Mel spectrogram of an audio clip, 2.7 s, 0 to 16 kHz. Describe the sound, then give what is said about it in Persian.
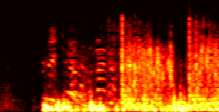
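Gunfire exchange on the Iran–Afghanistan border between Taliban forces and Iranian border guards in Nimruz province: after a moment of near silence, loud gunfire breaks out, a dense, sustained barrage of overlapping shots, with a few sharper cracks punching through the steady roar. “تبادل آتش در مرز ایران و افغانستان و دست کم 3 نفر کشته.”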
